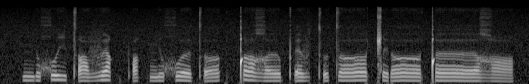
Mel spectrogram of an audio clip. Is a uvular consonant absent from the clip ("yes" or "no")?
no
